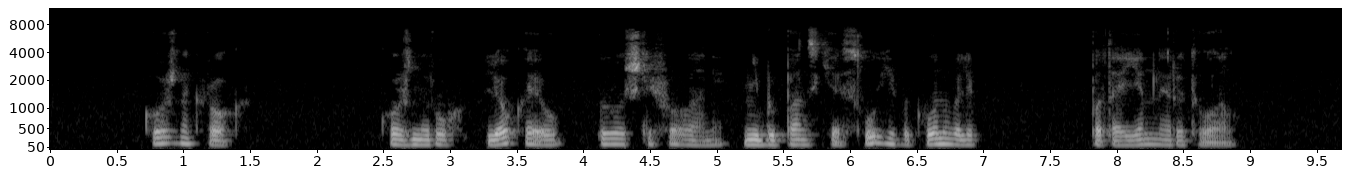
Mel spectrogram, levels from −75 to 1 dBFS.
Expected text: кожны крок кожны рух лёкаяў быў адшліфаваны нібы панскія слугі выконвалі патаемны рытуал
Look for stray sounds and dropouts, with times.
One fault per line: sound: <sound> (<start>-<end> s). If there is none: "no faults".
no faults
